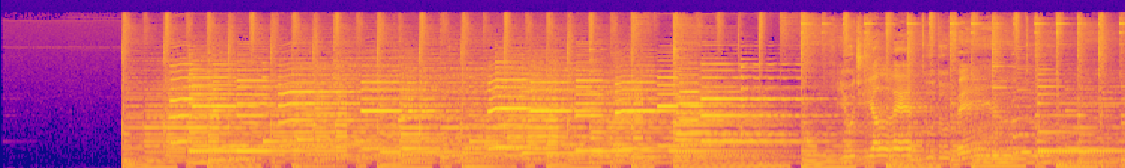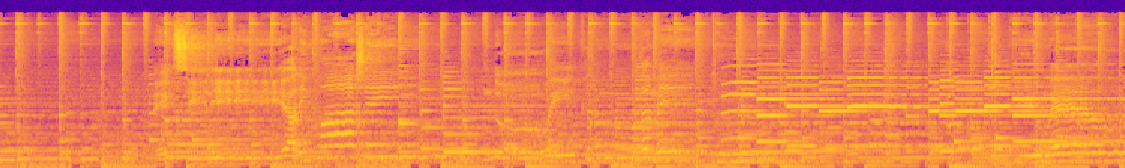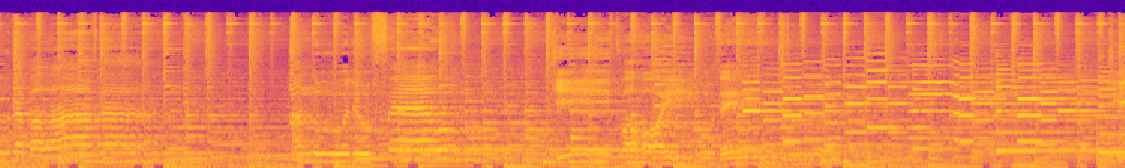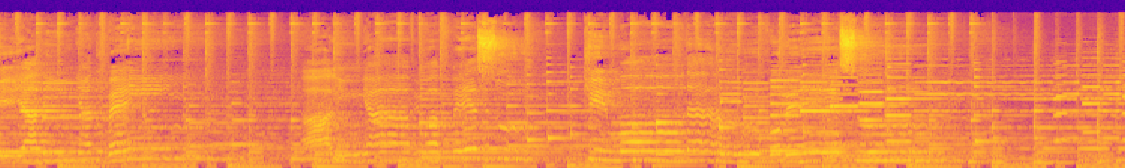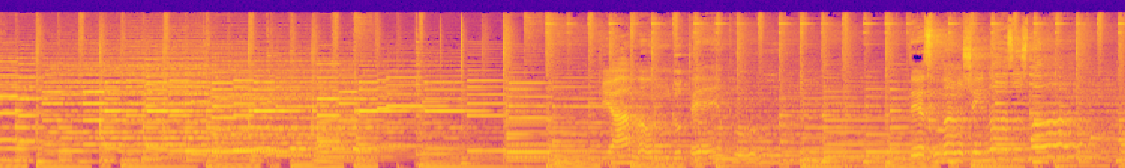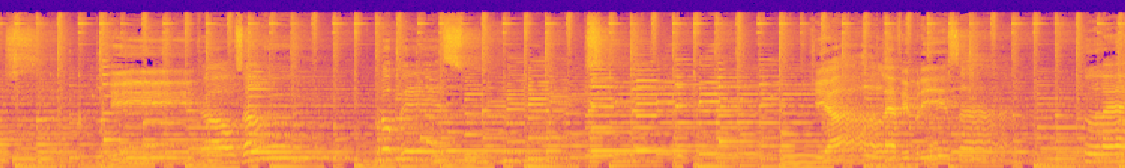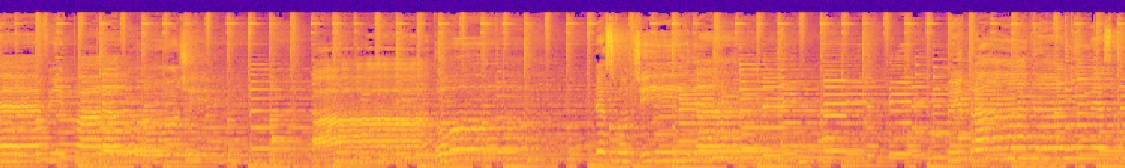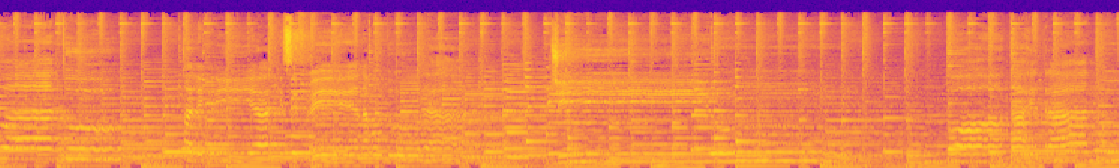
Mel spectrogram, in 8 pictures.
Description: Voz
piano e clarinete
